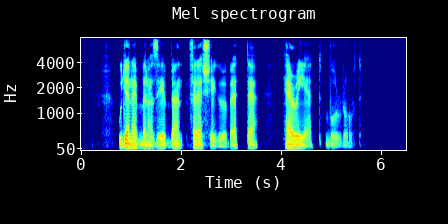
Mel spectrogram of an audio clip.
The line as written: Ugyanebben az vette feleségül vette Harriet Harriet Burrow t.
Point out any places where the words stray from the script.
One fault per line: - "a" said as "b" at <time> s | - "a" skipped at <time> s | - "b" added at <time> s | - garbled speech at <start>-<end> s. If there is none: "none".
- "vette" said as "évben" at 1.5 s
- "Harriet" skipped at 4.8 s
